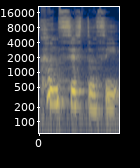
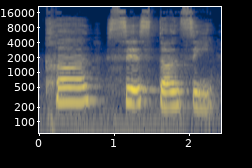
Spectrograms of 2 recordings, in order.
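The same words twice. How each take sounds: First: The word is said at normal speed. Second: The word is said very slowly.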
